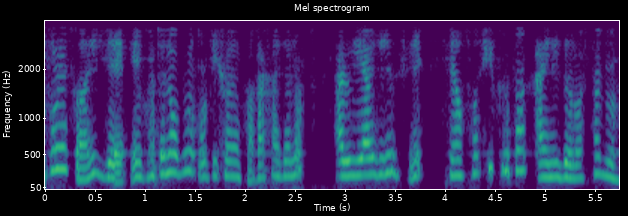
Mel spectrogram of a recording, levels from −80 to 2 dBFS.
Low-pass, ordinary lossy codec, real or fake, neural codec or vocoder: 3.6 kHz; Opus, 24 kbps; fake; codec, 24 kHz, 1 kbps, SNAC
